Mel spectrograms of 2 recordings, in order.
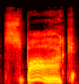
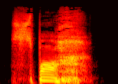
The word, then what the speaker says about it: Spock: Spock is just the English pronunciation of his name. Really, it's Spock, with the guttural sound, which we don't use in standard English, although it is in Scottish English.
